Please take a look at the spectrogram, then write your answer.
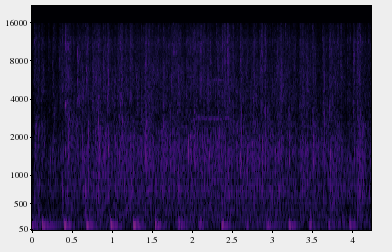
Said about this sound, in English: Hallelujah. Let us clap hands for God.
